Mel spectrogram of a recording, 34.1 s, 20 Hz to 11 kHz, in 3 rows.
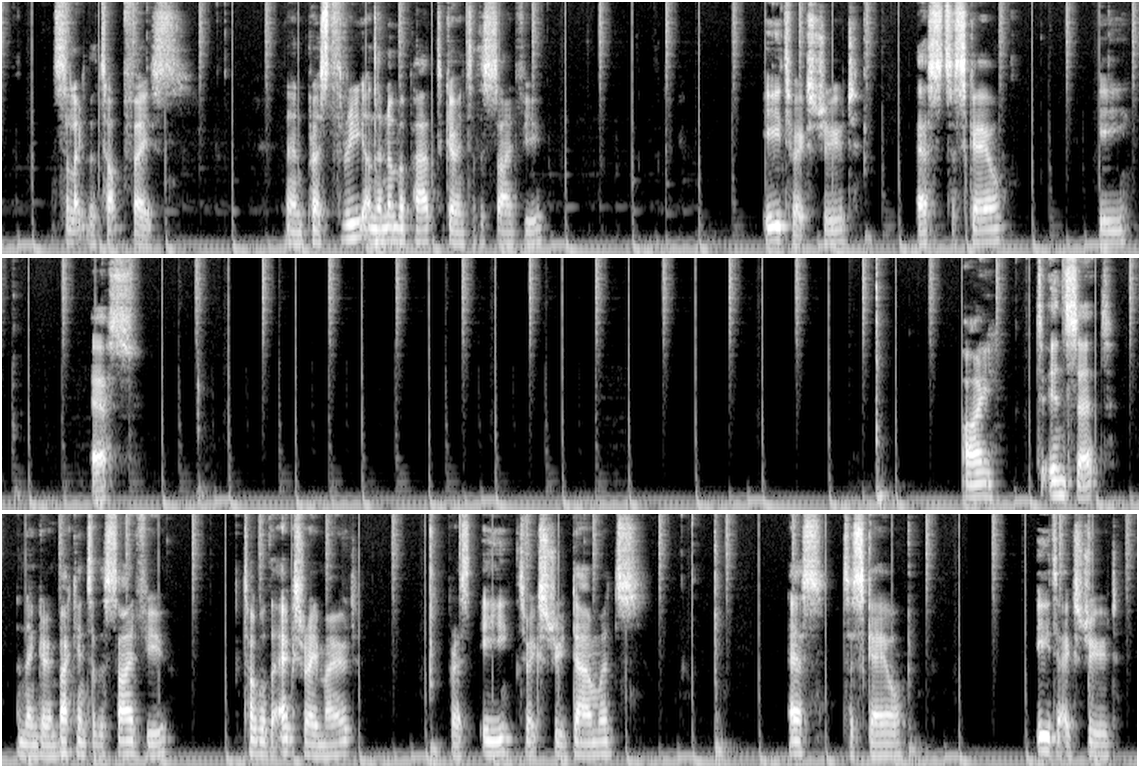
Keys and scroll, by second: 3.7 3, 4.4 super+3, 6.8 super+e, 8.6 s, 10.4 e, 12.2 s, 13.3 e, 14.5-17.2 typing, 16.7 super+e, 20.1 i, 23.3 3, 27.0 e, 29.8 s, 31.8 e, 33.6 s.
